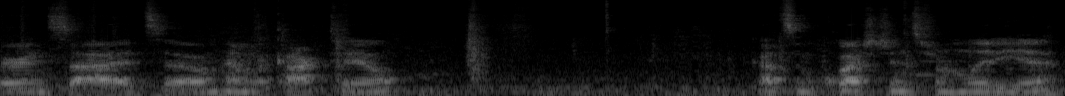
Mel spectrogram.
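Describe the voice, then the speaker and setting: Mumbling in a fairly low, flat monotone, a man talks at a moderate pace with long, frequent pauses over noticeable background noise. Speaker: fiancé answering couple questions. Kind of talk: casual vlog. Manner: halting.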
